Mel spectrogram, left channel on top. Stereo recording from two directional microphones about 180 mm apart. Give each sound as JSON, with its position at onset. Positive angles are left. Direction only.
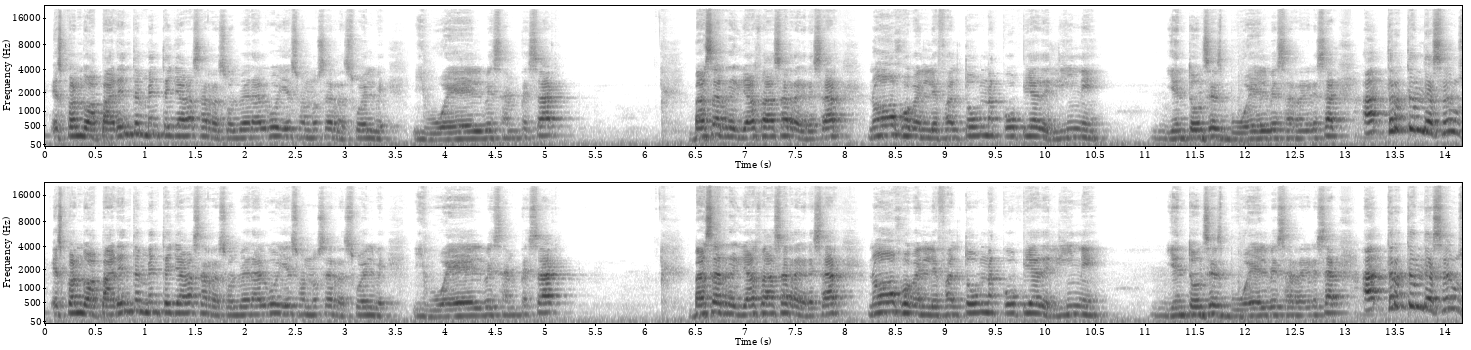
{"t": 0.1, "sound": "speech", "side_deg": 30}
{"t": 6.5, "sound": "speech", "side_deg": 30}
